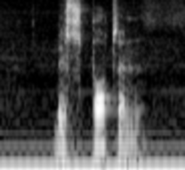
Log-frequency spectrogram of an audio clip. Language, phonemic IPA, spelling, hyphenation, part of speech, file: Dutch, /bəˈspɔtə(n)/, bespotten, be‧spot‧ten, verb, Nl-bespotten.ogg
- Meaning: to mock, to scorn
